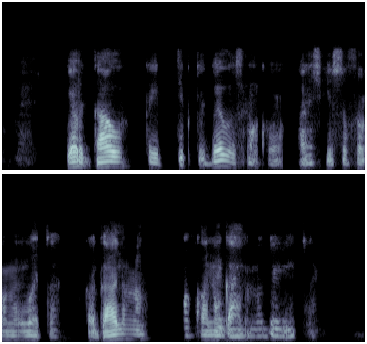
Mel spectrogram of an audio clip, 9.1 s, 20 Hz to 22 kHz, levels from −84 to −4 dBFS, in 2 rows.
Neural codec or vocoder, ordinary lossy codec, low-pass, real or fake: codec, 24 kHz, 1 kbps, SNAC; Opus, 24 kbps; 7.2 kHz; fake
